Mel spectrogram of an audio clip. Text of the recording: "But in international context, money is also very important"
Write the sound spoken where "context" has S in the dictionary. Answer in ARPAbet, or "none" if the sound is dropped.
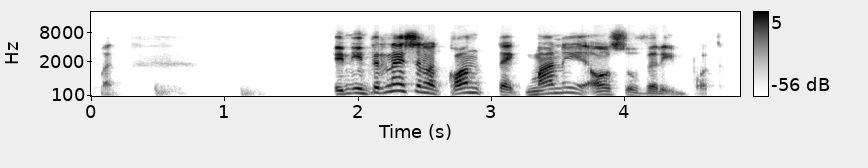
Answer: none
